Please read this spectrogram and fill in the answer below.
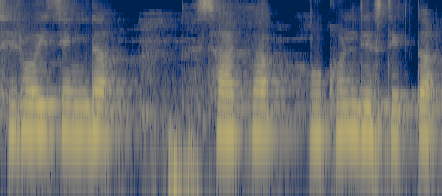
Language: Manipuri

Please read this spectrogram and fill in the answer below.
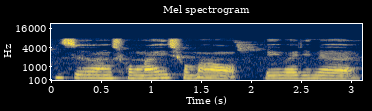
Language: Bodo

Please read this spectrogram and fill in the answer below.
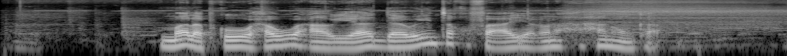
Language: Somali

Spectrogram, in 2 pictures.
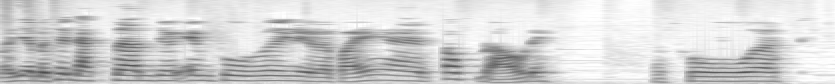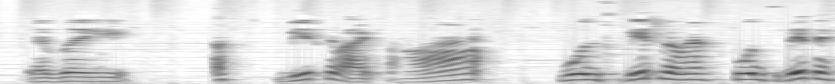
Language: Vietnamese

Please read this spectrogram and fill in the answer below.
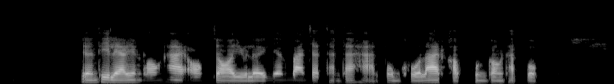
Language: Thai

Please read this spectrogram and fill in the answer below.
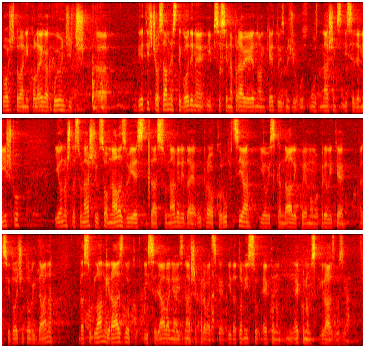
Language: Croatian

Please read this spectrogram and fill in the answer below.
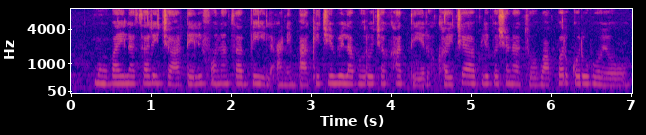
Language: Marathi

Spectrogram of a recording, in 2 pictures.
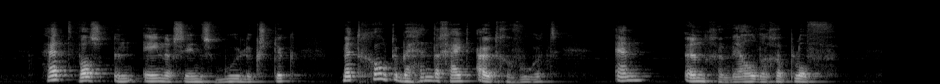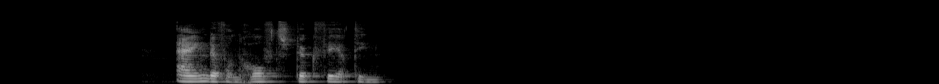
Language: Dutch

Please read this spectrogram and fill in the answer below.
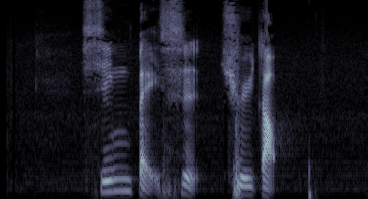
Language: Chinese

